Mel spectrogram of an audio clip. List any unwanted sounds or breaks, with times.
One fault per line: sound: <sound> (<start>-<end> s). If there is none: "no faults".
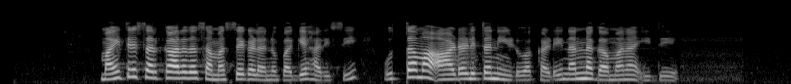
no faults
